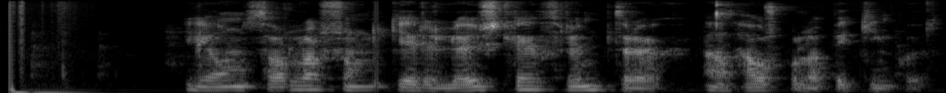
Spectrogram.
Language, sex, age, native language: Icelandic, male, 50-59, Icelandic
